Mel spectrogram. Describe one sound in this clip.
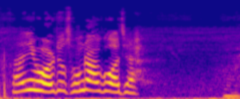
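A young boy speaks nearby with animation.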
